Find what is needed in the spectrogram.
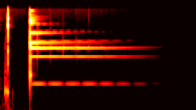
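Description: Sound effect of two quick clicks, then a single bright bell ding that rings and fades away over about a second and a half.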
